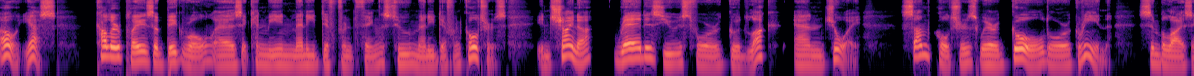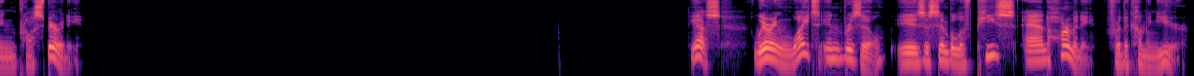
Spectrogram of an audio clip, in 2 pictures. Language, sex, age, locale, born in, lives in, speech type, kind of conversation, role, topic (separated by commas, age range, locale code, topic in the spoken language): English, male, 35-39, en-US, United States, United States, read, expert-assistant, expert, How are New Year traditions and celebrations different around the world?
